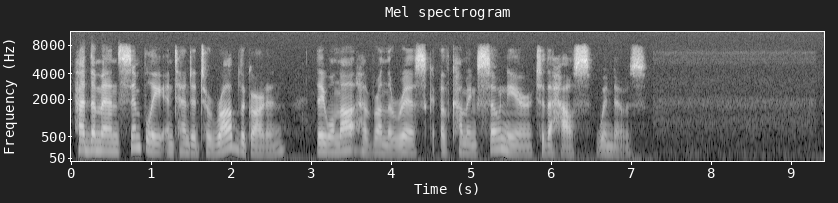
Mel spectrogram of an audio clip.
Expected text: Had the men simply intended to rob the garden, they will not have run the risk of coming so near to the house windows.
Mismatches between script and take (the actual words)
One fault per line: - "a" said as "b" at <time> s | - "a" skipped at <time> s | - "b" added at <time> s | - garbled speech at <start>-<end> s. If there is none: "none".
none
